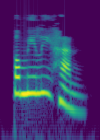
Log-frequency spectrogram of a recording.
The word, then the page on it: pemilihan: Indonesian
